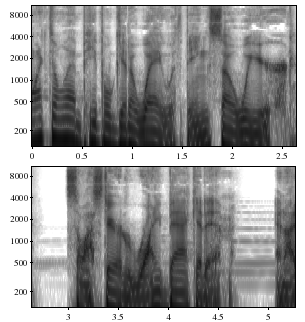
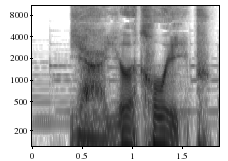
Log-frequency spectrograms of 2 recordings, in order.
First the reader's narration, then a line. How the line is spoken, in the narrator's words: under my breath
